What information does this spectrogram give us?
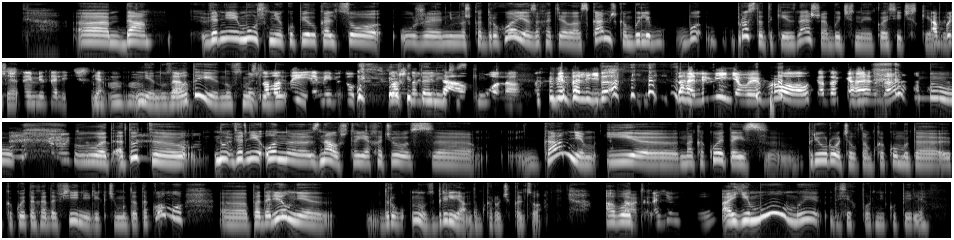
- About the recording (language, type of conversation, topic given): Russian, podcast, Расскажи о поездке, которая пошла наперекосяк, но в итоге запомнилась хорошо?
- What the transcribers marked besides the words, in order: other background noise; distorted speech; chuckle; laughing while speaking: "металлические. Да, алюминиевые, проволока такая, да, скрученная, да"; laugh; grunt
